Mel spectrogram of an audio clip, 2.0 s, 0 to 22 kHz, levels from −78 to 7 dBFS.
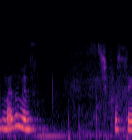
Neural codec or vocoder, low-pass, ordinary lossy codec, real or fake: none; 7.2 kHz; none; real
